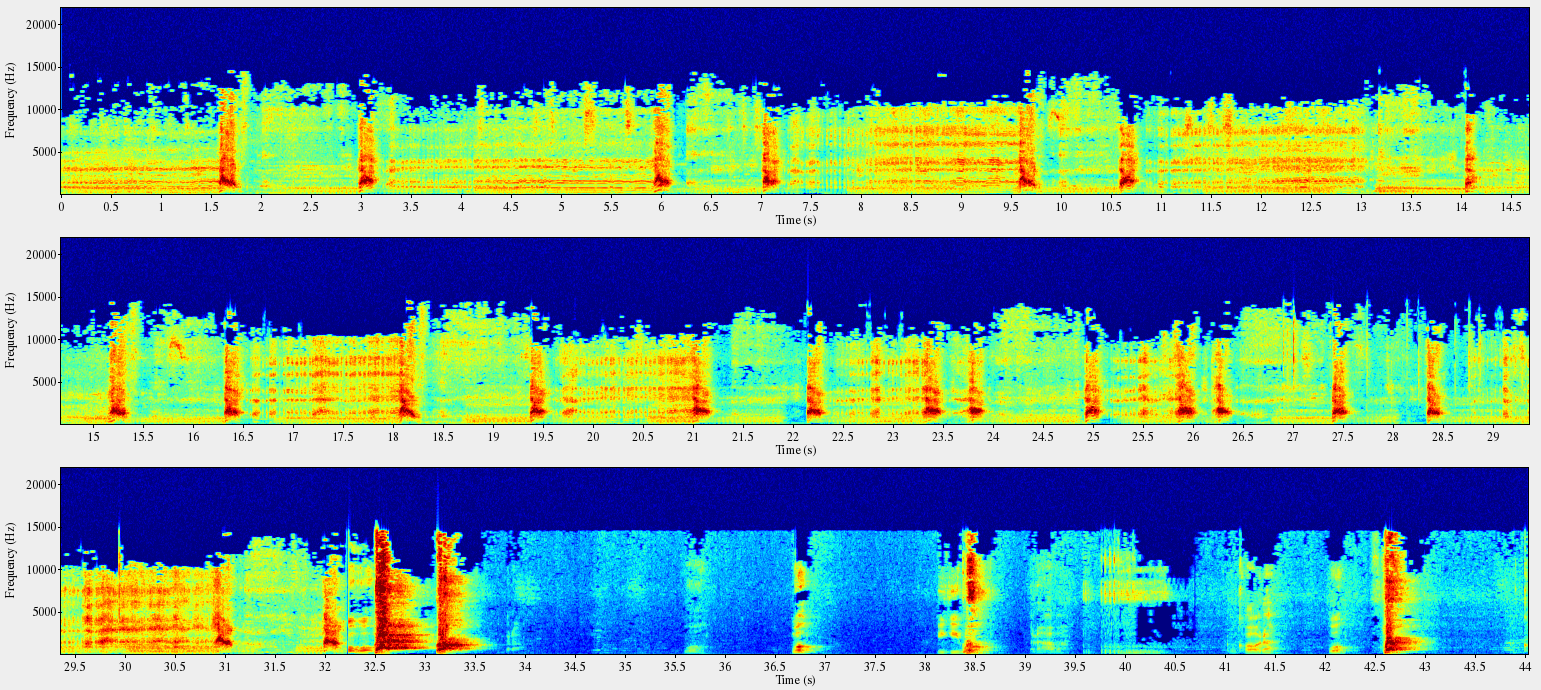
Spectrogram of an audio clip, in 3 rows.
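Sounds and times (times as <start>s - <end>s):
small dog barking: 1.6s - 1.9s, 3.0s - 3.3s, 5.9s - 6.2s, 9.6s - 9.8s, 15.2s - 15.4s, 16.3s - 16.6s, 18.0s - 18.3s, 27.4s - 27.6s, 32.0s - 33.7s, 38.4s - 38.8s, 42.6s - 43.1s.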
